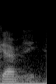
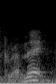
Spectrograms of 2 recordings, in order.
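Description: First: The word begins with 'gar' and ends in 'ee'. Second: The word begins with 'gra' and ends in 'eh'. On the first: The speaker calls it wrong. "they pronounce it Garmi" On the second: The speaker calls it right. "the correct pronunciation is Grame"

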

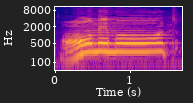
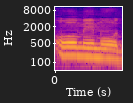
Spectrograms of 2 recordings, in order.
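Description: First: The word begins with a pharyngeal ayin sound. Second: The word begins with a glottal alef sound.

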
